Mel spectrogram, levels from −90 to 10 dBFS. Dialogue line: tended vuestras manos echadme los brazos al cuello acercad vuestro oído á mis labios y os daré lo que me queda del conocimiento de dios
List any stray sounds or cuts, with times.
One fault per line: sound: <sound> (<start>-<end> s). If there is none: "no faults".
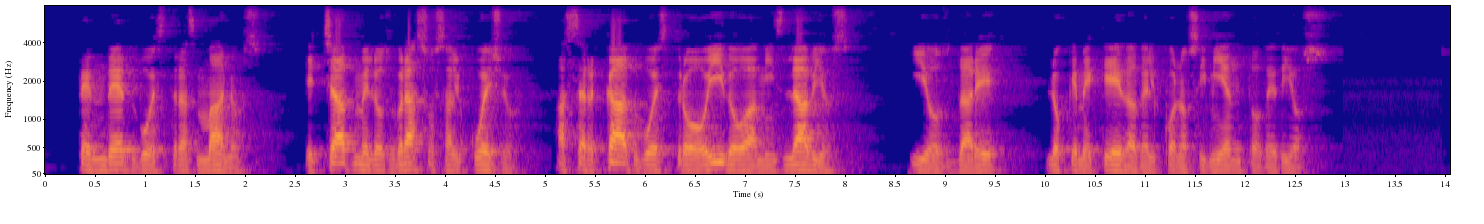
no faults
